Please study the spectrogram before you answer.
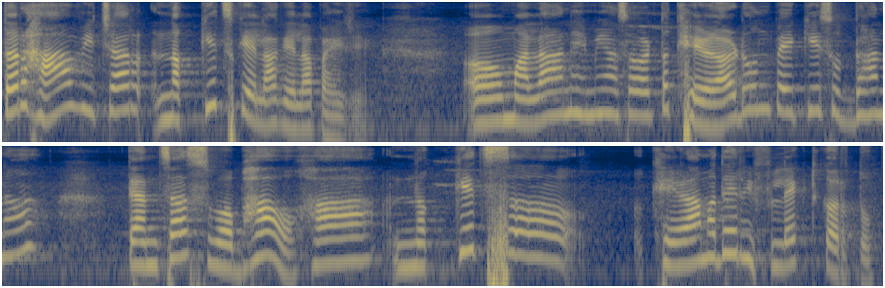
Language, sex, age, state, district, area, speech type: Marathi, female, 45-60, Maharashtra, Pune, urban, spontaneous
